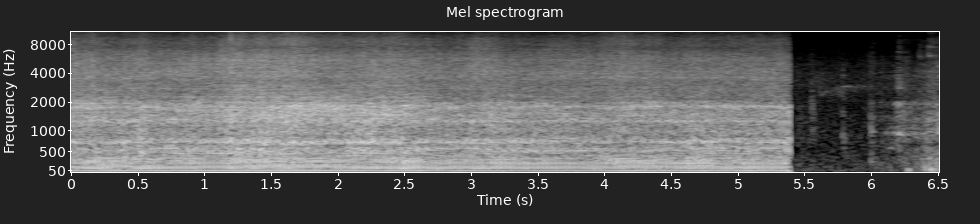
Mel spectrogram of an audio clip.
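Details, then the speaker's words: Early-to-mid-2000s Craftsman brush mower, sat 3 years, revived with carburetor rebuild, air filter, spark plug, oil change and strings: single-cylinder engine buzzes strong and even while cutting tall grass, no misfire or surging, then cuts off cleanly; normal under load. "but but anyway it works it's sat for 3 years unused and carburetor rebuild air filter some oil spark plug and she is ready to rip buddy um working great"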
